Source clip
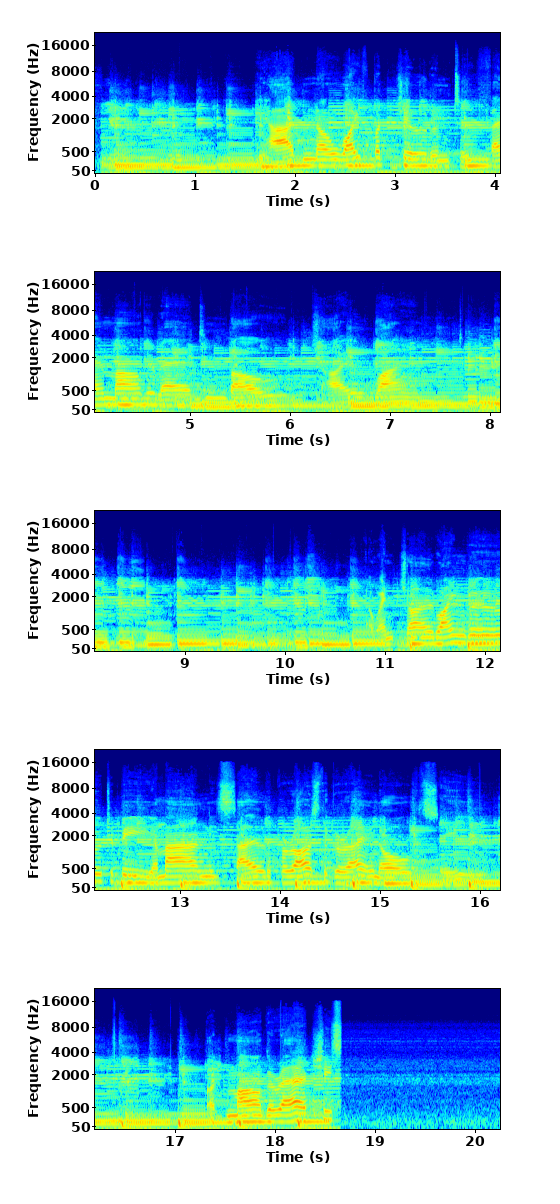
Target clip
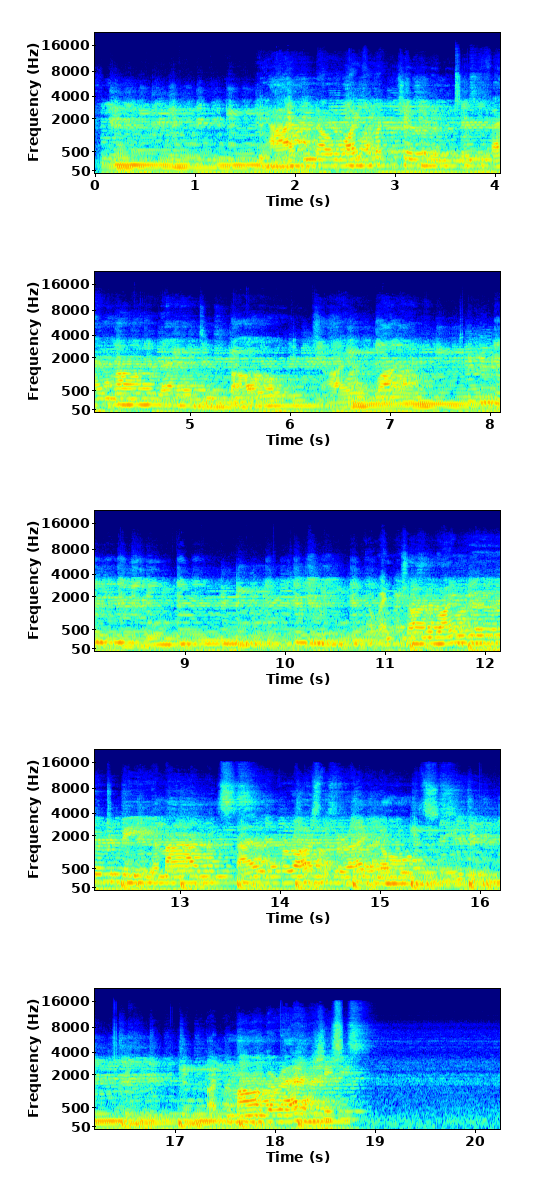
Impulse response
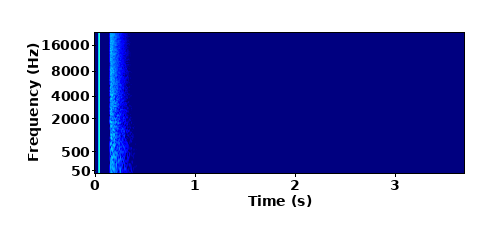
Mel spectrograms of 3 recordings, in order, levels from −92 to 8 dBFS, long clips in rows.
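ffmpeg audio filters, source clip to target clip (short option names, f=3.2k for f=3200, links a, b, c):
-filter_complex "[0:a]flanger=delay=15.5:depth=4.7:speed=1[a];[1:a]atrim=start_sample=2205,asetrate=35280,aresample=44100[b];[a][b]afir=irnorm=-1:irlink=0,volume=4.5dB"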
